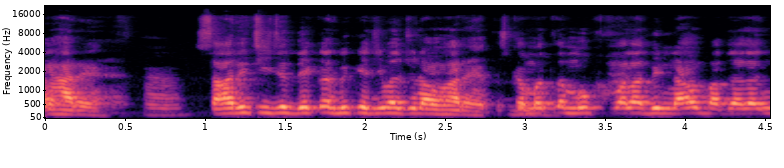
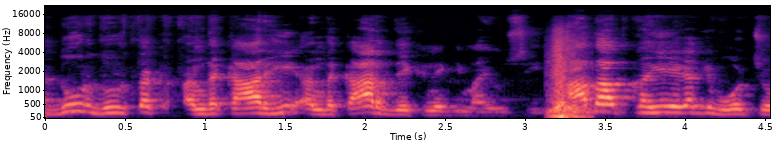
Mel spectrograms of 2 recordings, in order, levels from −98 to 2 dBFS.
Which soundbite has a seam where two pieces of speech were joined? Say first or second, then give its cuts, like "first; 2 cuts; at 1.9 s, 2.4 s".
second; 1 cut; at 3.2 s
